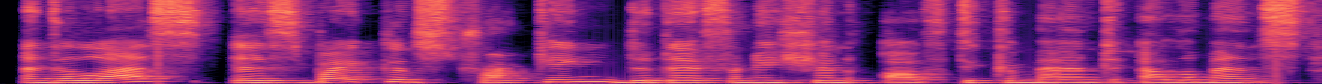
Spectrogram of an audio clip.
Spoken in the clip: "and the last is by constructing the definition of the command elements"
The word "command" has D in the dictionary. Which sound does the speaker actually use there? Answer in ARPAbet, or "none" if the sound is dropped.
D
